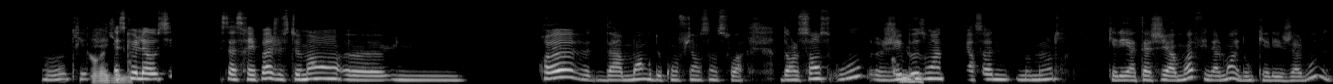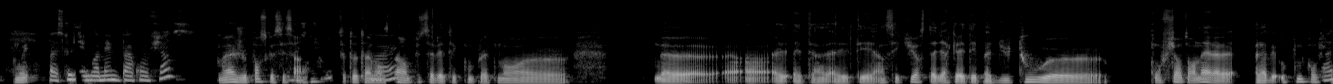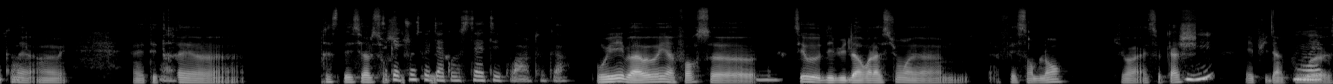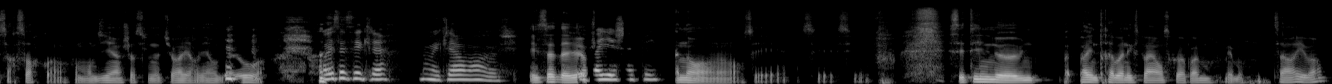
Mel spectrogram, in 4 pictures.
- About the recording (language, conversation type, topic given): French, unstructured, Que penses-tu des relations où l’un des deux est trop jaloux ?
- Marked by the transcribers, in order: other background noise; tapping; laugh; blowing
